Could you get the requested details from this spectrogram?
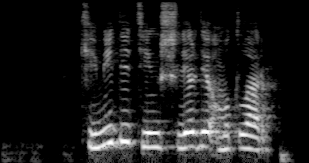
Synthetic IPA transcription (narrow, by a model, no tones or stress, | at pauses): kʲʰemed̪e̞t̪ʰeŋɪsʃɪle̞ɾd̪e̞ʔʊmət̪əlˠɑɾ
